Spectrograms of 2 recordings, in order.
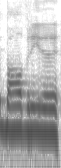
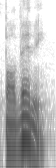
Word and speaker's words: Balvenie: She's like, she's like, a lot of people say Balvenie. She gets, it's Balvenie. Like, okay. So the accent is on the Ven.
